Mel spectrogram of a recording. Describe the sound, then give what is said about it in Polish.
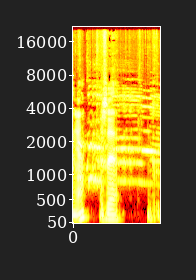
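A rooster crows in the background with a drawn-out, harmonic call, partly overlapping short bits of nearby speech. “słyszycie koguta w tle? Jak tutaj?”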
